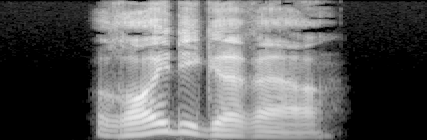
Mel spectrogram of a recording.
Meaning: inflection of räudig: 1. strong/mixed nominative masculine singular comparative degree 2. strong genitive/dative feminine singular comparative degree 3. strong genitive plural comparative degree
- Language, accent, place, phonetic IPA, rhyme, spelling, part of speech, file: German, Germany, Berlin, [ˈʁɔɪ̯dɪɡəʁɐ], -ɔɪ̯dɪɡəʁɐ, räudigerer, adjective, De-räudigerer.ogg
